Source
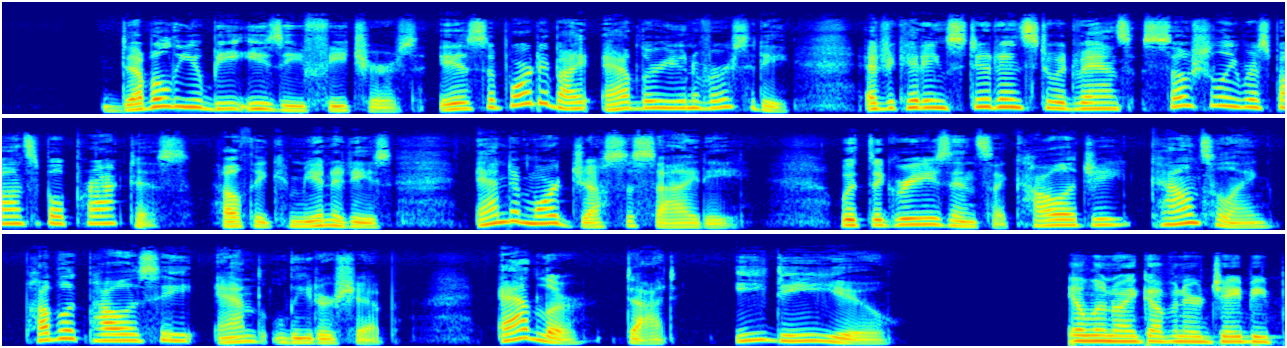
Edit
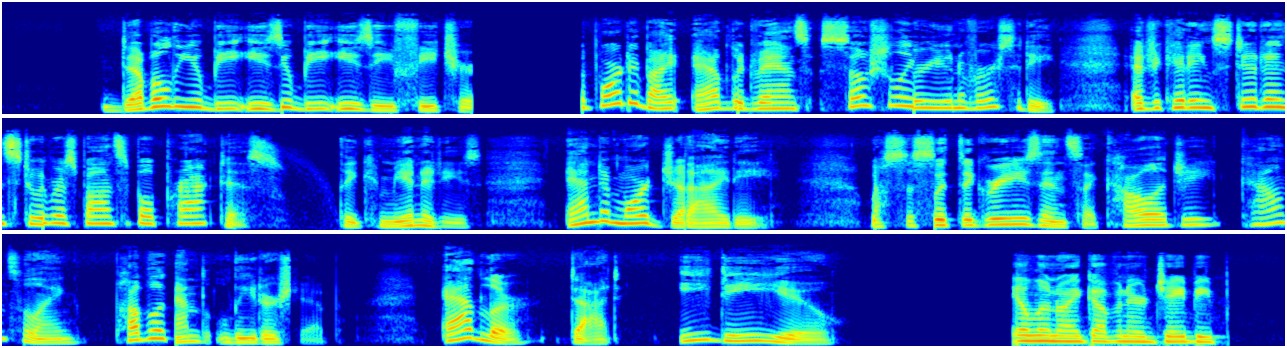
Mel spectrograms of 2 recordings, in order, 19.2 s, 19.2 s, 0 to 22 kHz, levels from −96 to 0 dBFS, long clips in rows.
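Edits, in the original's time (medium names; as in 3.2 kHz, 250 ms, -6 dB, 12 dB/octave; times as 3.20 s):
0.95–1.40 s: loop, 2 plays
1.90–2.45 s: mute
5.29–6.17 s: move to 3.23 s
7.23 s: tape stop 0.43 s
8.16–8.88 s: fade in, from -13 dB
9.38–9.68 s: move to 10.63 s
11.53–12.49 s: fade out, to -11.5 dB
13.25–13.98 s: delete
14.55–15.60 s: fade in equal-power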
